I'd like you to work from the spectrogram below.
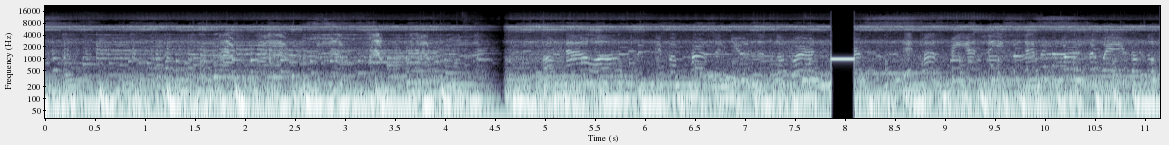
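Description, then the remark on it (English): Loud monkey noises, made by a neighbor in Virginia Beach to harass a Black family, whooping and shrieking in a dense, overlapping chorus, run through the whole recording without pause except for two brief cuts partway through. “Whenever we would step out of our house, the monkey noises would start.”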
